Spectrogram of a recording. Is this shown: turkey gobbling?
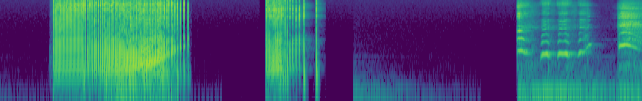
no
